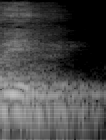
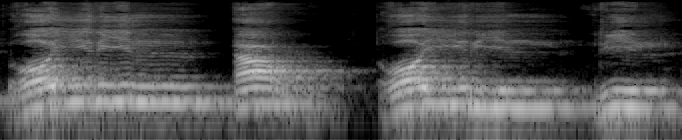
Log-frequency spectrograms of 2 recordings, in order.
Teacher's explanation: Lidah ni lagi tonjah pergi depan, lagi nipis.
